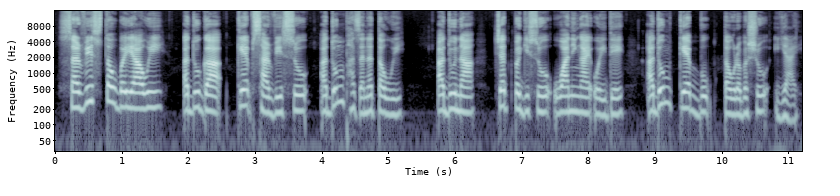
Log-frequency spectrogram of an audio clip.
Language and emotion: Manipuri, neutral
